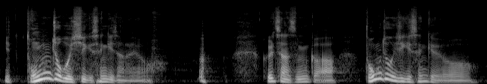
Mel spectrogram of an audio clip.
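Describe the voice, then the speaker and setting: Male pastor, Gyeongsang accent, preaching with an expressive, swooping pitch and jokey asides. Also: brisk. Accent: Gyeongsang Korean. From South Korea. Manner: animated storytelling with comic asides and laughter. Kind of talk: sermon.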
